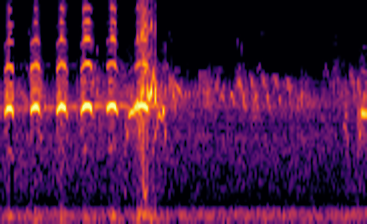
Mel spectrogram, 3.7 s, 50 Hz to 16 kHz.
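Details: Osprey at the Dunrovin Ranch nest during a fish delivery, July 14, 2021: five evenly spaced, piercing whistled chirps, then a harsher rasping burst. Softer calls trail off over a low hum.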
